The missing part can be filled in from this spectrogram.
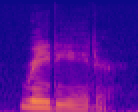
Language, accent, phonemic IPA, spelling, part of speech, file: English, US, /ˈɹej.di(j)ˌej.tɚ/, radiator, noun, En-us-radiator.ogg
- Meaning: 1. Anything which radiates or emits rays 2. A device that lowers engine coolant temperature by conducting heat to the air, through metal fins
